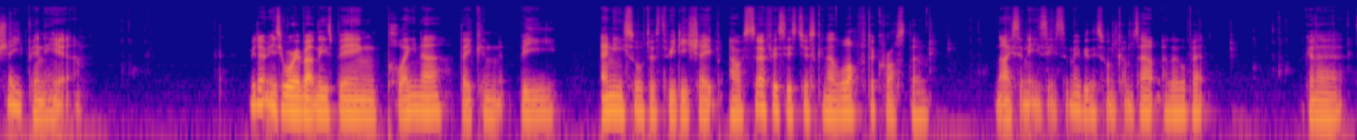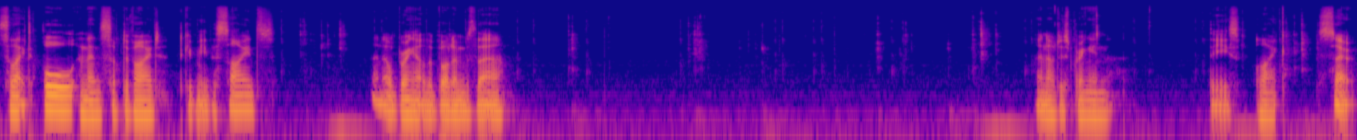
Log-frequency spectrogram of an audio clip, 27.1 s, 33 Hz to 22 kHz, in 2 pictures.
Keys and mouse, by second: 0.1 click, 0.4 r, 0.5 r, 1.1 click, 1.4 middle click, 2.5 middle click, 6.1 shift+middle click, 8.7 middle click, 9.2 Tab, 9.6-9.9 drag, 9.9 Tab, 10.2 click, 11.0 g, 11.7 click, 12.4 shift+right click, 12.7 shift+click, 13.2 a, 13.9 right click, 14.7 middle click, 15.2 click, 16.2 click, 16.7 g, 17.2 click, 17.6 click, 17.8 g, 18.1 click, 18.6 click, 19.4 shift+click, 23.2 g, 23.7 click, 24.0 click, 25.4 click, 25.7 g, 26.1 click, 26.5 Tab, 26.7-27.1 drag.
